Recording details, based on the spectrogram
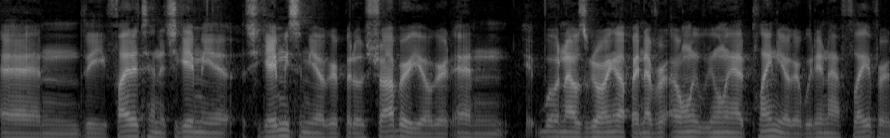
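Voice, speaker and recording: A man's fairly low-pitched voice, bright and sharp in tone, at a very fast pace with hardly any pauses and monotone, flat intonation. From US, raised from early childhood; Ethiopian family. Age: 30s. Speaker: comedian. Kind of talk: casual chat. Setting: kitchen table.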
